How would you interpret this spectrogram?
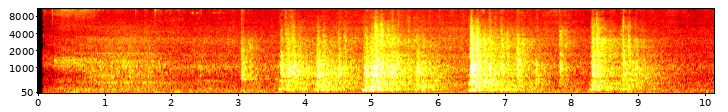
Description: Construction

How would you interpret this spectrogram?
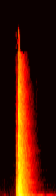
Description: Wood Breaking

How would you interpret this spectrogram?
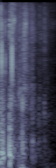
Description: Concrete Footstep

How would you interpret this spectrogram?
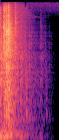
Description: Collision

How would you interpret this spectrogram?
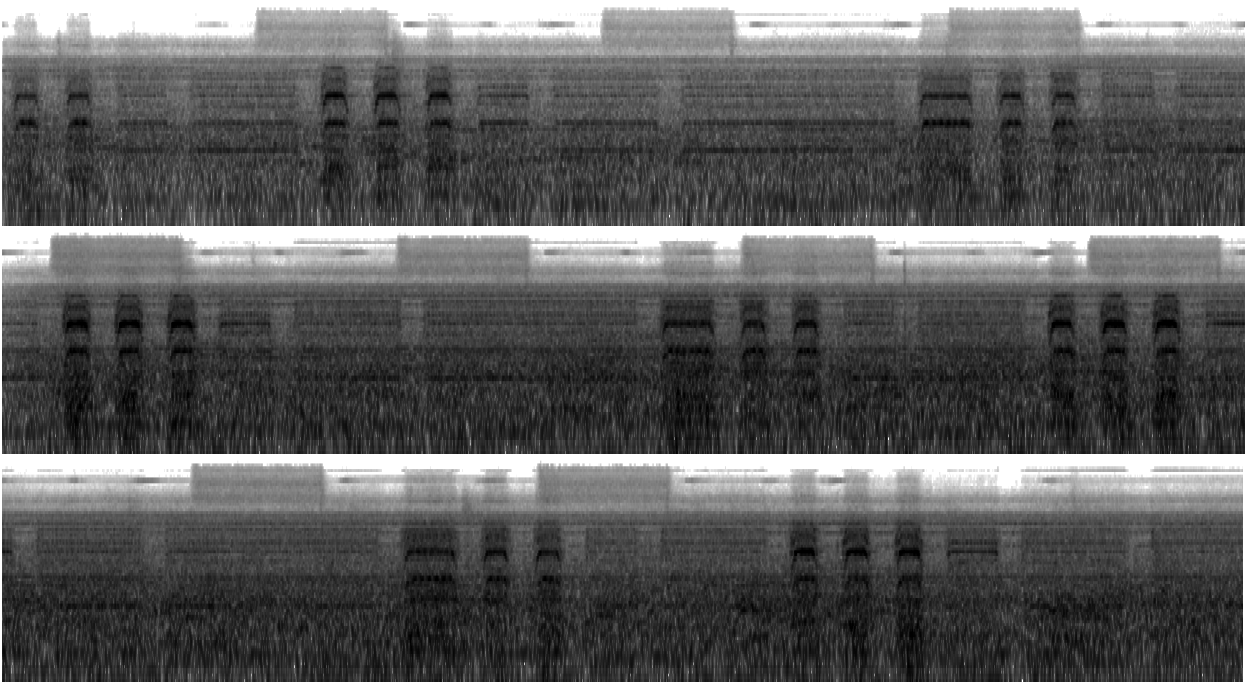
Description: Servo; Kleiner Servo

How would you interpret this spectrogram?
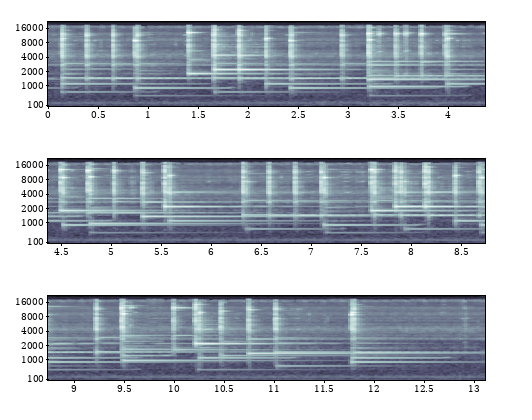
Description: Music Box Mulberry Bush

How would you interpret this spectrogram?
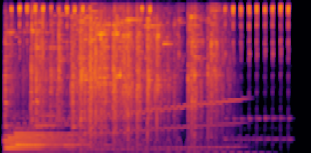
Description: Cash Score Bonus

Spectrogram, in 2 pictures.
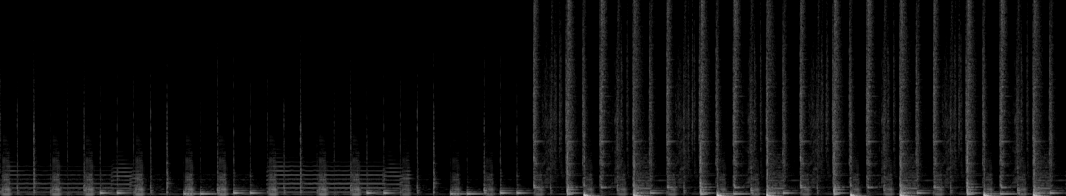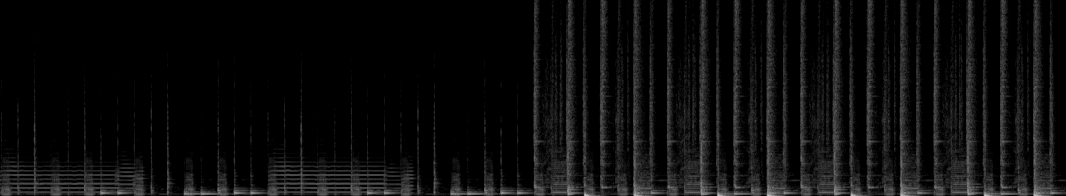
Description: Loca Salsa

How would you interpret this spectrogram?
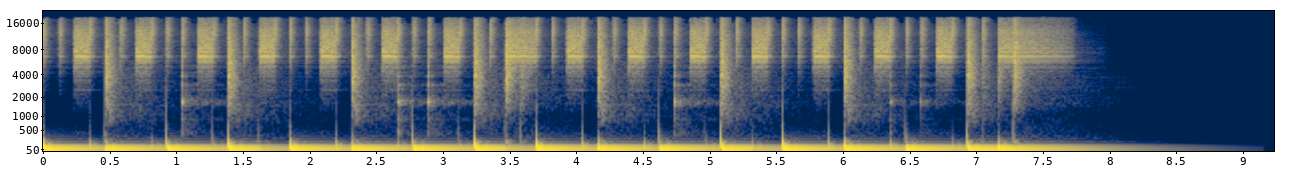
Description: Drum loop

